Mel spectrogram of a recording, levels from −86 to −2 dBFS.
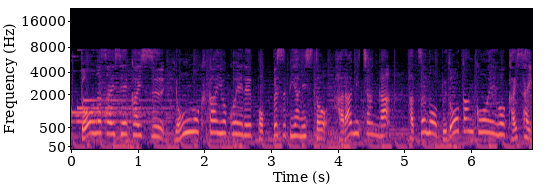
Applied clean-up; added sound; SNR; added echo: none; none; none; none.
